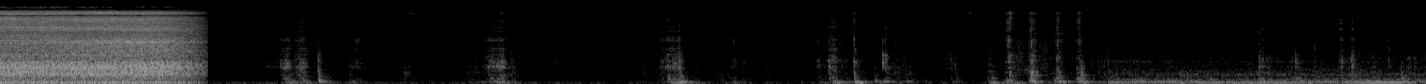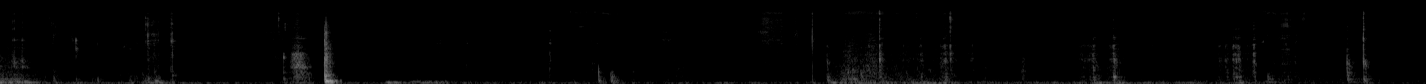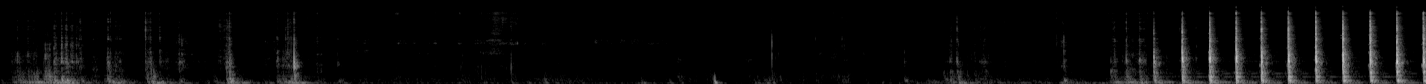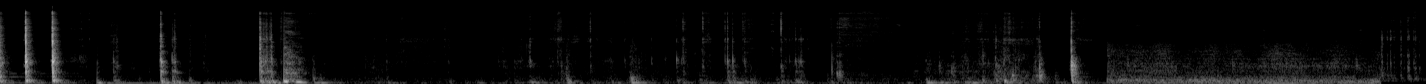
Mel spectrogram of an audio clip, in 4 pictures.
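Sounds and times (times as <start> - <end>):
chisel scraping wood: 6.4 - 15.8.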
